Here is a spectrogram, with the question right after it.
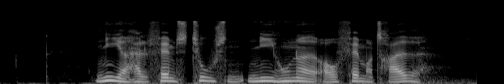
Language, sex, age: Danish, male, 33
